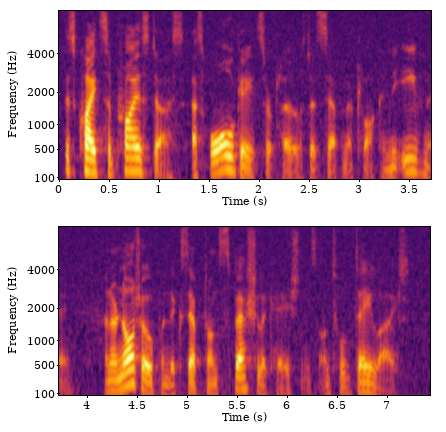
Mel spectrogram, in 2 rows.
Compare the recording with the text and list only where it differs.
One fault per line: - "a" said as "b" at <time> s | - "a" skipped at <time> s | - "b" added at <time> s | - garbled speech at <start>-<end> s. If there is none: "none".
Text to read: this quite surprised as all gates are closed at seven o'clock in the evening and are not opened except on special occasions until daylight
- "us" added at 1.0 s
